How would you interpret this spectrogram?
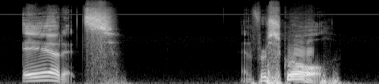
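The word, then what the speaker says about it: ארץ: They're all penultimately stressed. That is, they all have stress on the second to the last syllable.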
